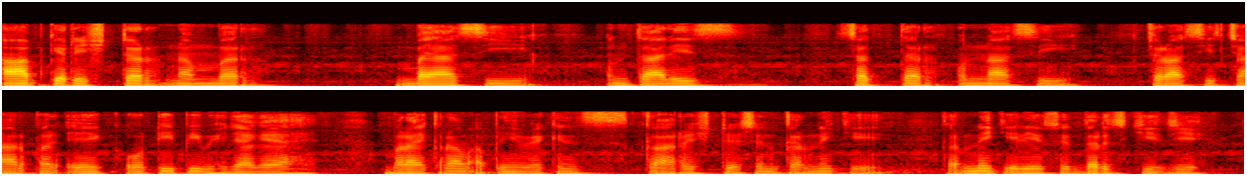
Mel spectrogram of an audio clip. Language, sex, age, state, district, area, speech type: Urdu, male, 30-45, Uttar Pradesh, Lucknow, urban, read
